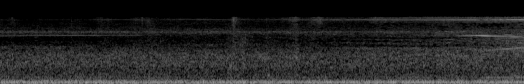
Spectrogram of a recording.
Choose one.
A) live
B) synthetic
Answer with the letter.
A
